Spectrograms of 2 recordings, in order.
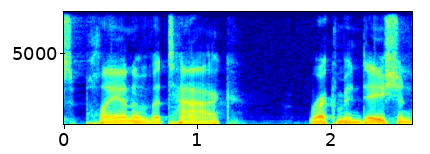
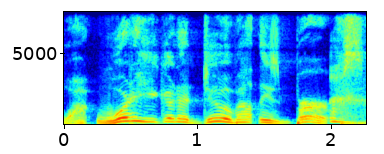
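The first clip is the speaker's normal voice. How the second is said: shrill, swooping, rising, very high put-on yell; 9 semitones higher, 4 dB louder than usual. Retelling a partner's complaint about burps: imitating Jenny yelling. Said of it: "yelling at me".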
